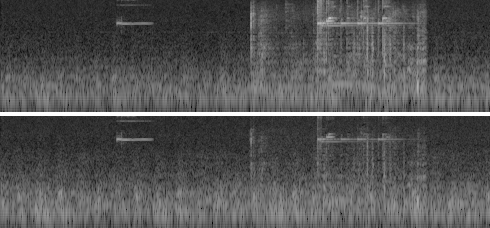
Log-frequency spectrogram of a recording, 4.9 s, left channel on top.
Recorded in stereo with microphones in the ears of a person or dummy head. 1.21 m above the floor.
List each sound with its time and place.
1.2 s a chime: 35° right (ahead or behind)
2.5 s a clink: 55° left (ahead or behind)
